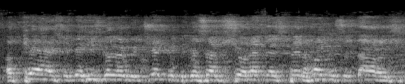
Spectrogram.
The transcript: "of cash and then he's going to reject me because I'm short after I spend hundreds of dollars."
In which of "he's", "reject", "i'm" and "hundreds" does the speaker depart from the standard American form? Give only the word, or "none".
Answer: none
